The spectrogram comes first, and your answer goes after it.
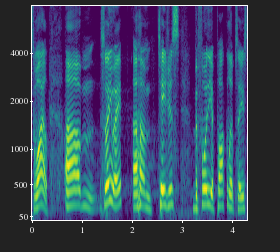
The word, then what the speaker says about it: Tejas: My name is Tejas. That's pronounced like advantageous for those of you who have some trouble.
